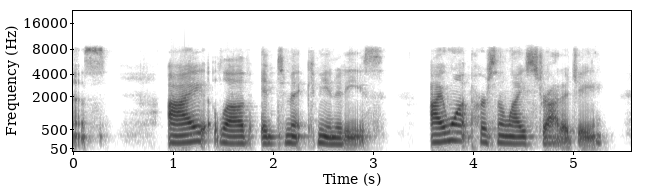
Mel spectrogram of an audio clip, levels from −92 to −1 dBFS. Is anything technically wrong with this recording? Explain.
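Yes. A short stall from a late packet occurs from 1.99 to 2.07 s, just after "I love". A packet arrived late, so the jitter buffer ran empty. The receiver stretched the last sound by about 47 ms until it came, then resumed where it left off. Nothing is lost, but that sound is held too long and everything after it lands 47 ms later. The call path also limits the speech to about 8 kHz, which fits Opus at around 24 kbps.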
